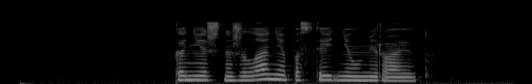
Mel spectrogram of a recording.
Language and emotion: Russian, sad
